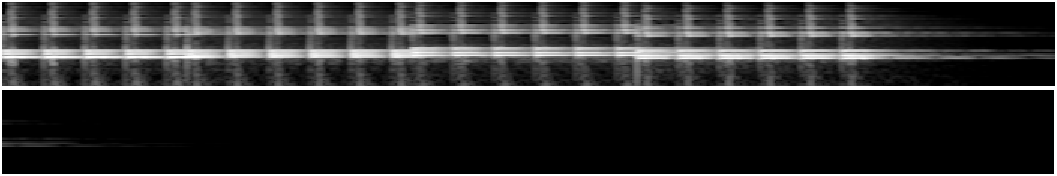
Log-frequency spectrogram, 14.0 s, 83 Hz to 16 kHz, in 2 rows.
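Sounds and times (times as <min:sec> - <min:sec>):
music box melody: 0:00.0 - 0:06.7
chord progression: 0:00.0 - 0:06.8.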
